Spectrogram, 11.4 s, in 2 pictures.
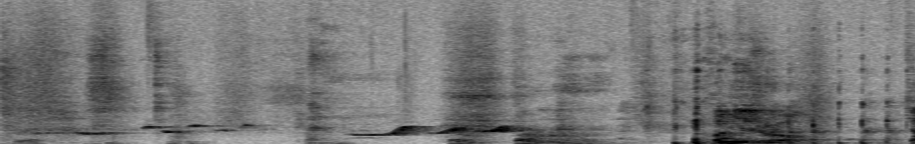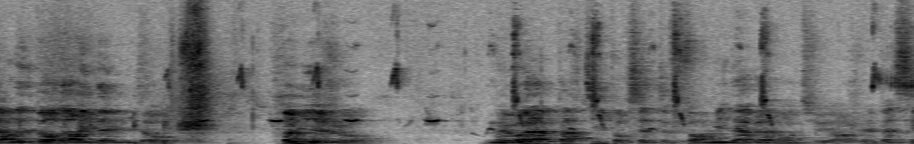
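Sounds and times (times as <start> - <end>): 
person whistling a birdlike call: 0.1 - 3.4, 6.7 - 10.7
speech: 0.1 - 8.1, 8.7 - 11.4
laughter: 1.9 - 10.6.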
